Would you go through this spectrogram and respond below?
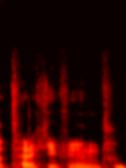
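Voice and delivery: usual speaking voice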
